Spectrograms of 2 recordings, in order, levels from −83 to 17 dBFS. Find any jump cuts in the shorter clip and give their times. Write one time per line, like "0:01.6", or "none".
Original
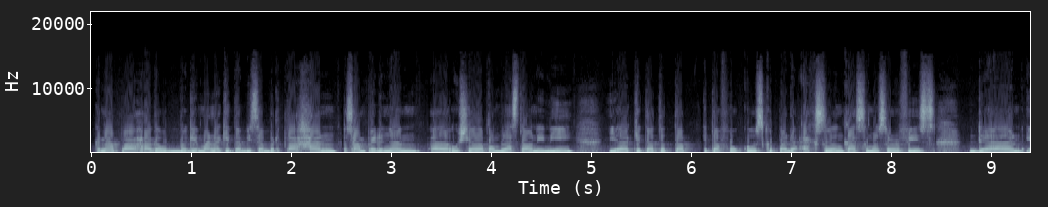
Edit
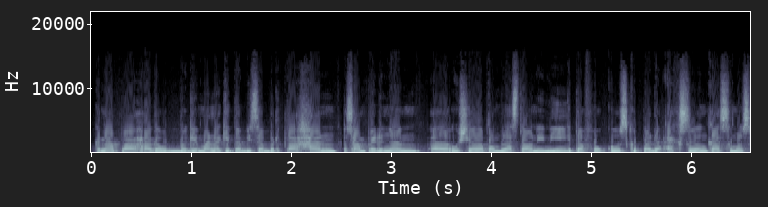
0:04.8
